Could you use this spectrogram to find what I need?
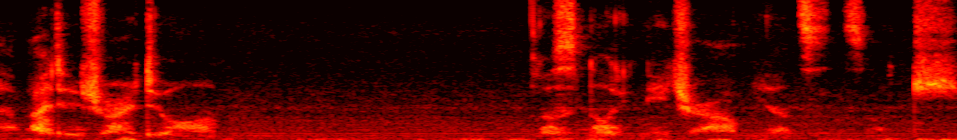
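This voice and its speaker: Noticeable noise sits in the background. The speaker whispers at a moderate speed. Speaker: ASMR artist. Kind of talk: ASMR ramble. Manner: soft-spoken.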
